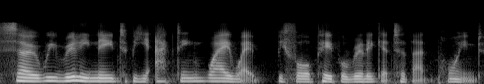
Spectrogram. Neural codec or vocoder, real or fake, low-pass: codec, 16 kHz, about 1 kbps, DyCAST, with the encoder's durations; fake; 7.2 kHz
